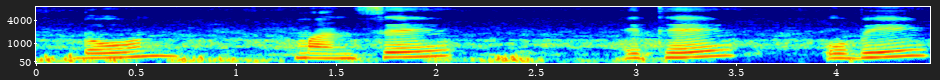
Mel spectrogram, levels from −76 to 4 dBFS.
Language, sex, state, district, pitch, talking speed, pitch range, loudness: Marathi, female, Maharashtra, Mumbai Suburban, 220 Hz, 65 wpm, 195-255 Hz, -16 LUFS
